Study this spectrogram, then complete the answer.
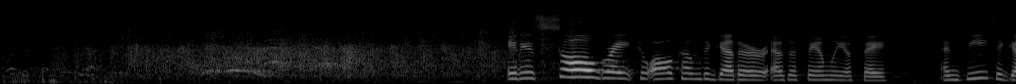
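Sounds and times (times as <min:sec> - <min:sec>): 
audience clapping: 0:00.0 - 0:05.8
speech: 0:05.1 - 0:10.1.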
